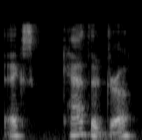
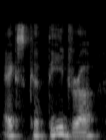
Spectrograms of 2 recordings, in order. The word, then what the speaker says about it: ex cathedra: Lan just States this ex cathedra or rather sorry I should pronounce this correctly ex cathedra without reasons for believing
